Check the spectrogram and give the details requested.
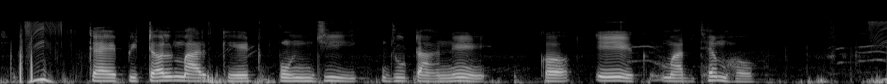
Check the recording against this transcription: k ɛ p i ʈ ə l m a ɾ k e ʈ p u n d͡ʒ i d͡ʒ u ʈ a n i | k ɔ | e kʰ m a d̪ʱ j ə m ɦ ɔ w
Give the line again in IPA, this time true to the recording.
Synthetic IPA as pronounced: k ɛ p i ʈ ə l m a ɾ k e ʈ p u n d͡ʒ i d͡ʒ u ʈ a n e | k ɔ | e k m a d̪ʱ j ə m ɦ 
